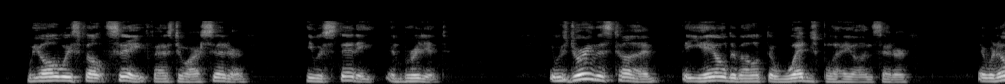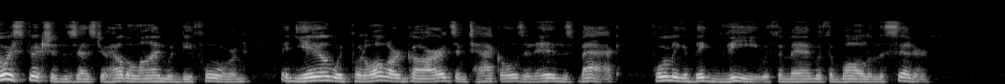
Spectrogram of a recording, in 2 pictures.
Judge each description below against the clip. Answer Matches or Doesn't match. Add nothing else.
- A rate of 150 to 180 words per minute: Doesn't match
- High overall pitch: Doesn't match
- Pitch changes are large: Doesn't match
